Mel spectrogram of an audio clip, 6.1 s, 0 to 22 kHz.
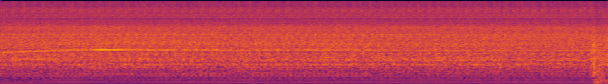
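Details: Nissan Micra 1.2i, previously a crank-no-start with fault code P0340, after fitting a new camshaft position sensor. It starts and holds a steady, even idle with a faint whine and one click near the end. Normal idle.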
